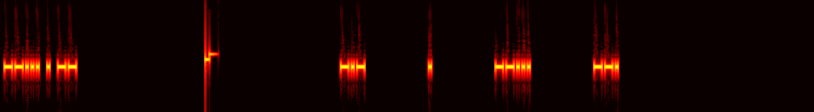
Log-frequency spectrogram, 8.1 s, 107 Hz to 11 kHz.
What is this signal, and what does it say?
Morse code, heard as a keyed tone, about 44 wpm, spaced as for 17 wpm, 700 Hz. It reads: 7EM KE7G
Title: USA Call Signs - 8x Character Spacing - 45wpm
